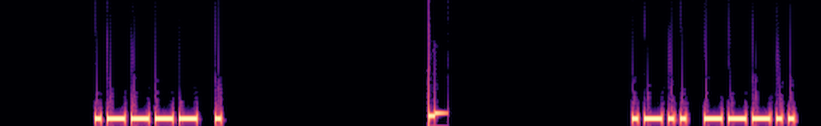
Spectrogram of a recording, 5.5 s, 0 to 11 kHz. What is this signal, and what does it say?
Morse code, heard as a keyed tone, about 30 wpm, 700 Hz. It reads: 1 E L 8
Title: Single-Letter Single-Number 30wpm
